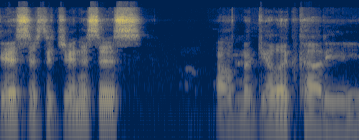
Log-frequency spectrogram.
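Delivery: mock creepy voice, very quiet, low and hushed. Repeating for others exactly how he said it, imitating a creep's tone. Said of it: "You gotta say it like he did... He said it like a fucking creep".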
